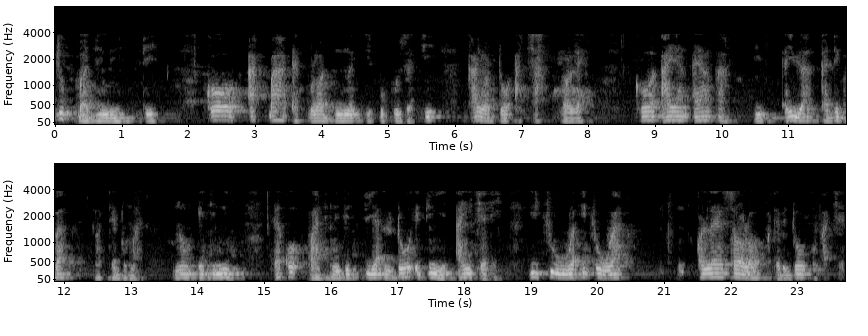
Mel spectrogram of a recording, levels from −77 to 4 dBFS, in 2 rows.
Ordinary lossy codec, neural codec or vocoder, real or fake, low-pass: AAC, 16 kbps; none; real; 7.2 kHz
